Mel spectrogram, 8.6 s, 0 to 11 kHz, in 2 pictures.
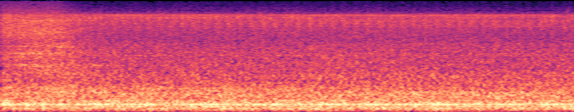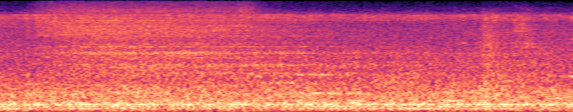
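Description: A 489-series electric train standing at the platform, its onboard equipment running with a steady hum. A hiss comes in for under two seconds about halfway through.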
